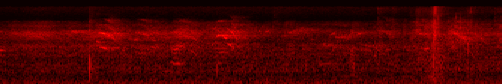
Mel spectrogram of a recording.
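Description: Faint outdoor ambience with birds chirping here and there, and a faint knock about three and a half seconds in.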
